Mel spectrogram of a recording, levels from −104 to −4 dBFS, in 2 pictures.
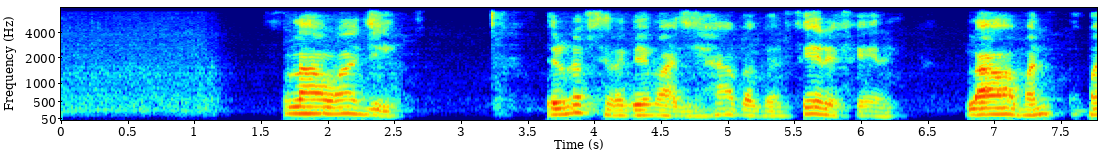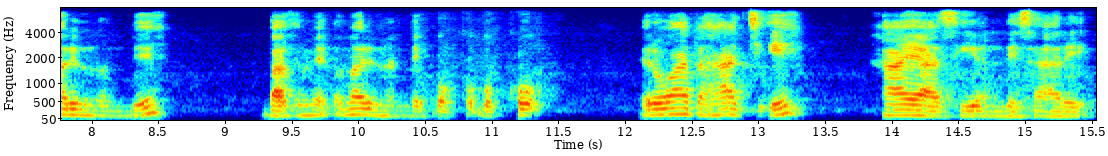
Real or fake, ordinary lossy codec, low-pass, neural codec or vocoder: fake; Opus, 64 kbps; 7.2 kHz; vocoder, 44.1 kHz, 128 mel bands, Pupu-Vocoder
